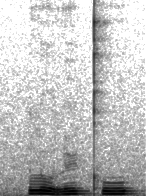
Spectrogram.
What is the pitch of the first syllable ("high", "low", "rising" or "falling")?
falling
